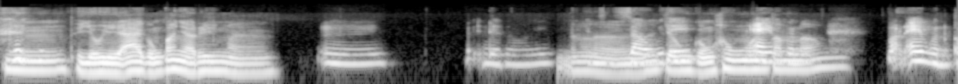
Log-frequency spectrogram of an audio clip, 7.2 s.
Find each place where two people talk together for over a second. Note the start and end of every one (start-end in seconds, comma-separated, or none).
4.6-6.1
